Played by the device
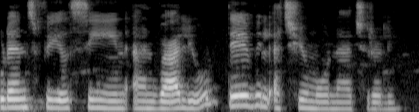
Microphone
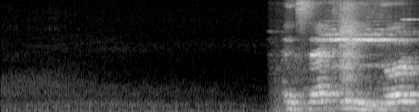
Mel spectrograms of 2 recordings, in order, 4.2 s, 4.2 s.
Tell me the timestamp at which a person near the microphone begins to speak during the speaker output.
2.8 s

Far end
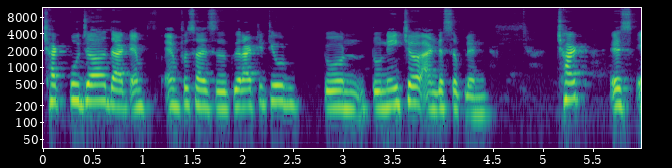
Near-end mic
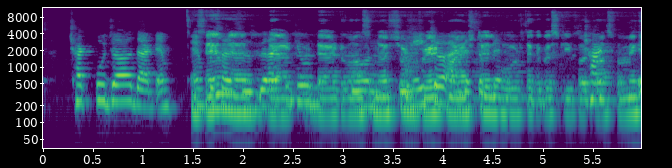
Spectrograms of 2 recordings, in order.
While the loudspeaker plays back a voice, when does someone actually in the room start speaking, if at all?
1.5 s

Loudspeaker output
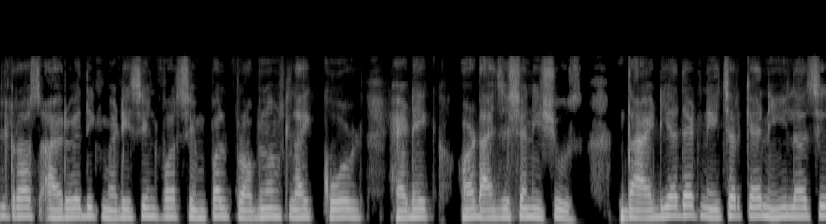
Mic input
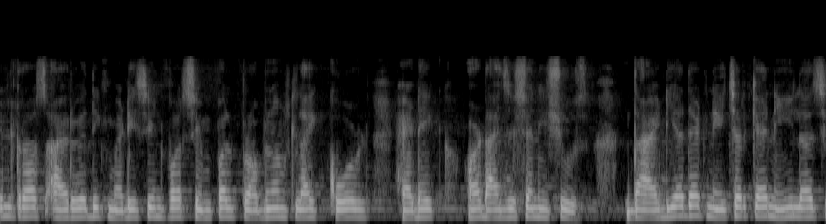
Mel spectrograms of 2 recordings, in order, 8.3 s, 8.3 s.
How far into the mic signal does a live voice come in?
none

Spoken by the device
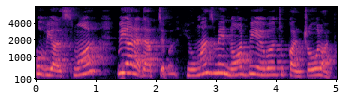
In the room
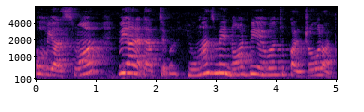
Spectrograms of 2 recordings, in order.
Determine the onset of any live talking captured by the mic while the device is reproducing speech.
none

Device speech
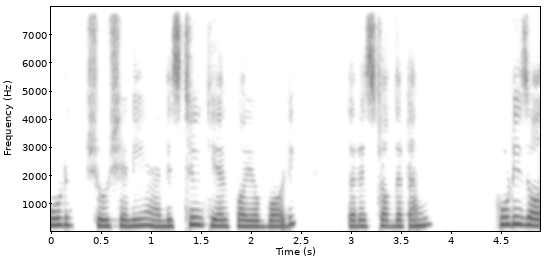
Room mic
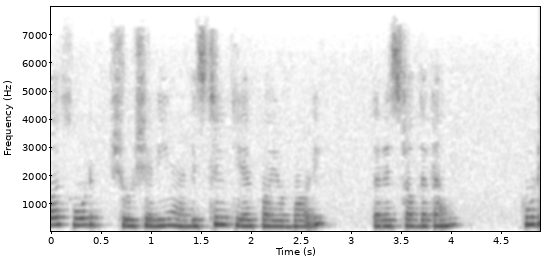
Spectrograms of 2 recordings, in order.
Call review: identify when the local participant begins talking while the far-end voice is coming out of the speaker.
none

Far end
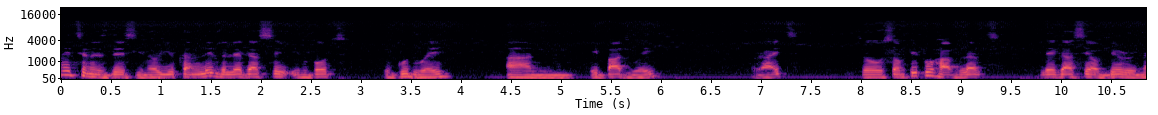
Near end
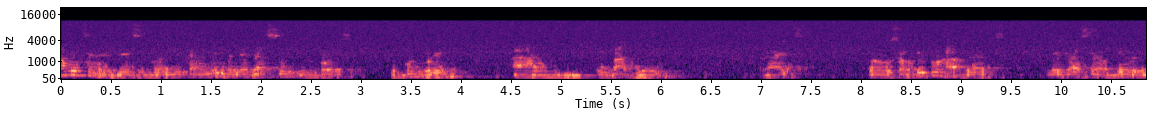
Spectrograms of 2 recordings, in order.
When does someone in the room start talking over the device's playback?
none

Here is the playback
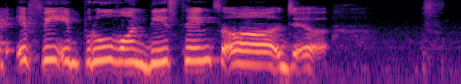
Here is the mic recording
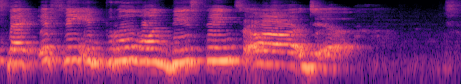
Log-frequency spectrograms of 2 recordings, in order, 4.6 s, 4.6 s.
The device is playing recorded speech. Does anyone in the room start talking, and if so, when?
none

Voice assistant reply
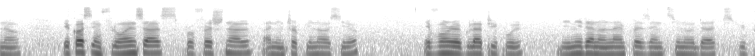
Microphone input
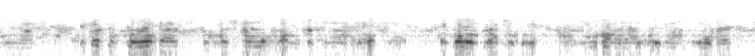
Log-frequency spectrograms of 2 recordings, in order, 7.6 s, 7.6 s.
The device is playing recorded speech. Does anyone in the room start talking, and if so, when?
none

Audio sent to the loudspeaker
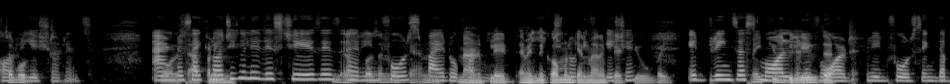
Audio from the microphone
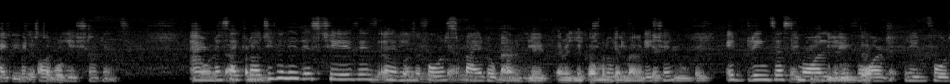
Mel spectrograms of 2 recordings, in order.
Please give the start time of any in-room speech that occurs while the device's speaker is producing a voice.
none

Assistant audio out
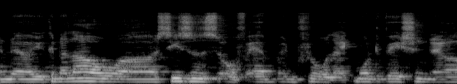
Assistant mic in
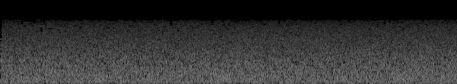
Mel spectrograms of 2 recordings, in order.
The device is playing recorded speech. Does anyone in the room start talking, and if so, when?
none

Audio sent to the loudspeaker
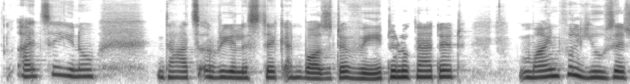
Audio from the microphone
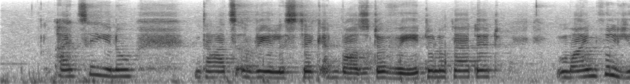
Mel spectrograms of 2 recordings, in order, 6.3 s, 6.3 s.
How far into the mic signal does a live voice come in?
none

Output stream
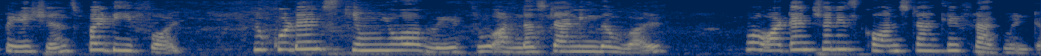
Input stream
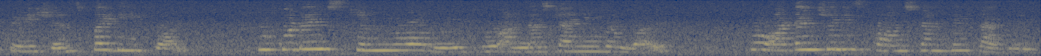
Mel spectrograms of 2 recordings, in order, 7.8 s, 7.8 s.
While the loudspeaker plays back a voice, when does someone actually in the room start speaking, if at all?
none

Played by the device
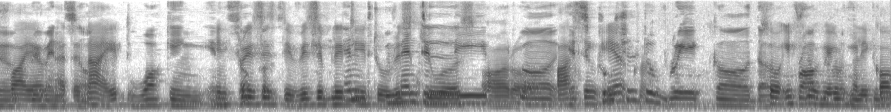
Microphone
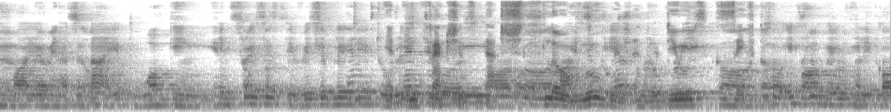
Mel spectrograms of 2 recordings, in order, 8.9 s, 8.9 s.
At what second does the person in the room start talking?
3.8 s

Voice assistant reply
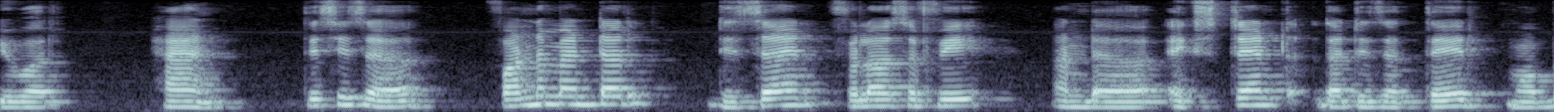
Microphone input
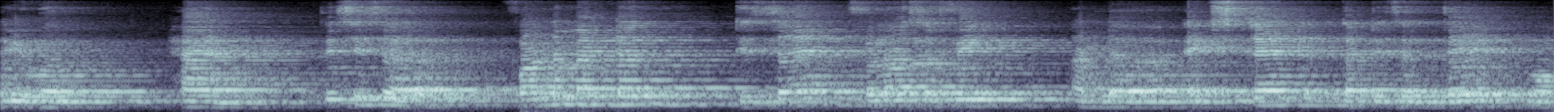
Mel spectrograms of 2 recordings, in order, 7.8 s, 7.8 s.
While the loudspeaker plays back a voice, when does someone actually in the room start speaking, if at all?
none

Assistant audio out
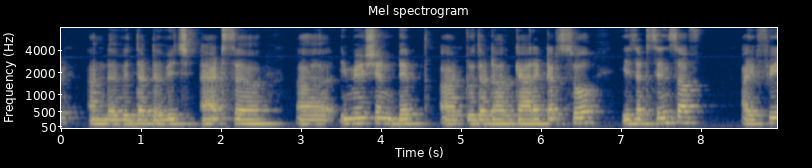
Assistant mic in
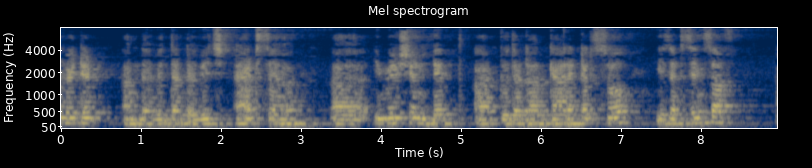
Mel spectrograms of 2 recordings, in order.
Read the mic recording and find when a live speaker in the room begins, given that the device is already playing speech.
none

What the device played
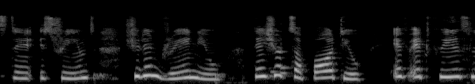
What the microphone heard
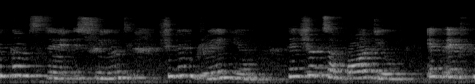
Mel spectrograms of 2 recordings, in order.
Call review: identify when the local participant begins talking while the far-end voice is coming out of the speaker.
none

